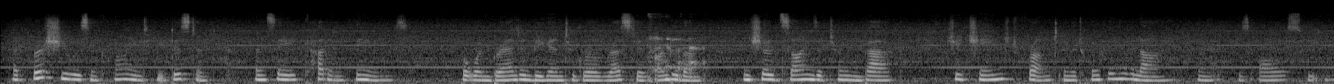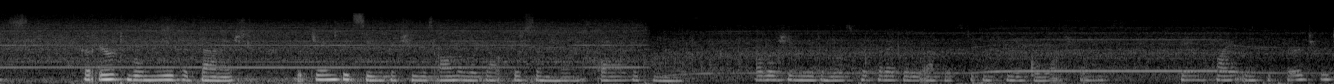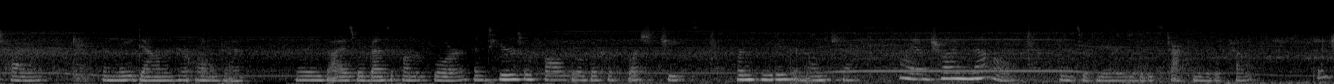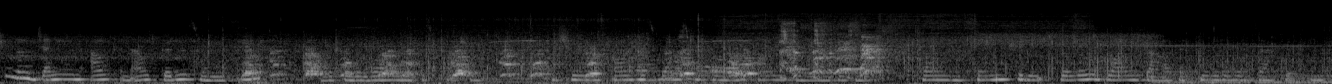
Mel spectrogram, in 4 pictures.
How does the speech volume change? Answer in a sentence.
The loudness of the speech goes down.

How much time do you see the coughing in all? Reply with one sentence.
You can hear the coughing for 2 seconds altogether.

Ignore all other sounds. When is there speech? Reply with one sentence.
You can hear the speech from 0.0 to 53.3 s.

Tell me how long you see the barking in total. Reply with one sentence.
You can hear the barking for 7 seconds altogether.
